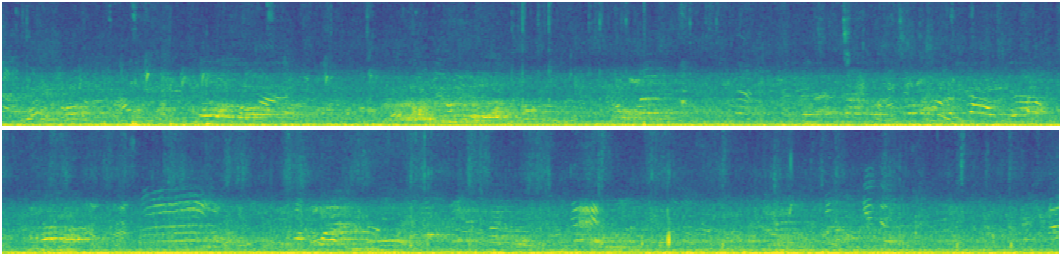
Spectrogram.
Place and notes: holiday, Many families are on the grass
